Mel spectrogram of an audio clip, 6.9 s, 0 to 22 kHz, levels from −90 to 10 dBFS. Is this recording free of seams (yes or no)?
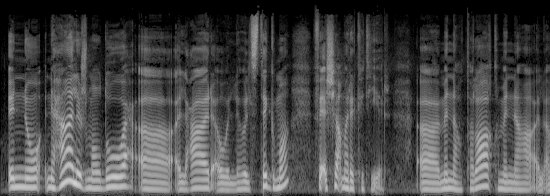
yes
